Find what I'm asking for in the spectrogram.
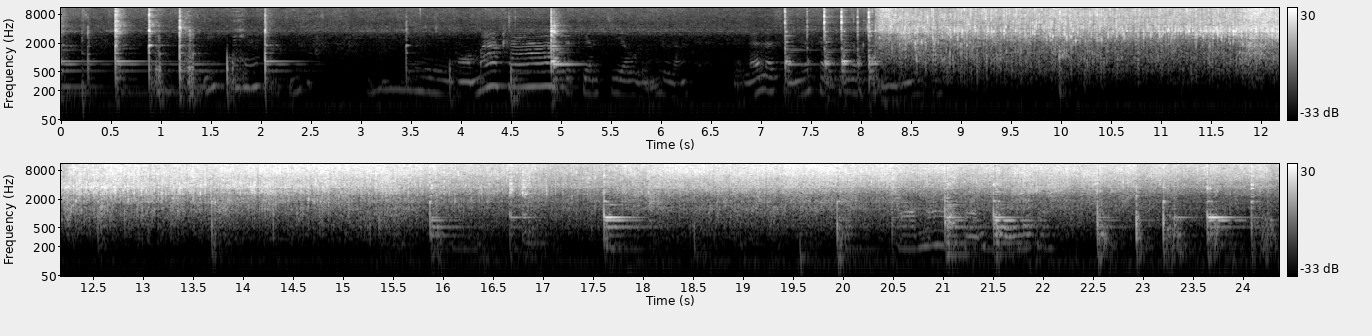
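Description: Chicken sizzles loudly in a hot pan with garlic, rising to a steady crackling stir-fry as ingredients are stirred, with someone speaking intermittently over it.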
